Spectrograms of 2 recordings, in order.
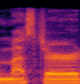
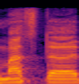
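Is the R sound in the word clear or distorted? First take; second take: clear; distorted. First: The R sound is pronounced clearly. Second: The R sound is distorted or missing. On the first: The speaker calls it right. "instead of mustard" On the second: The speaker calls it wrong. "I couldn't pronounce my R's as a kid ... me saying mustard"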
